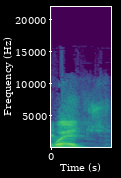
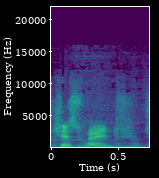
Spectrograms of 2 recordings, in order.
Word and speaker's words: Wedge: Wedgie Antilles, is am I saying that right? Because I don't watch Wedge. – Just Wedge.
